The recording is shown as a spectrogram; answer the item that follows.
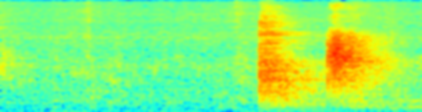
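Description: Two loud knocks about a third of a second apart, the second the louder.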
